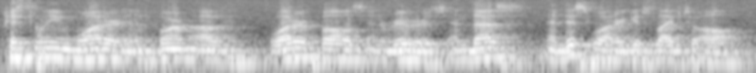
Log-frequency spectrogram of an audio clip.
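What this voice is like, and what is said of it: American accent. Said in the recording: “In the United States we say crystalline. I told you, you have to bear with a strange accent.”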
